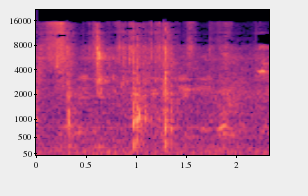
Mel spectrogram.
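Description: Sharp smacks of a small rubber handball in play: the ball struck by hand and rebounding off the concrete wall and court, three loud slaps within the first second and a half, the last two close together.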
